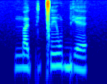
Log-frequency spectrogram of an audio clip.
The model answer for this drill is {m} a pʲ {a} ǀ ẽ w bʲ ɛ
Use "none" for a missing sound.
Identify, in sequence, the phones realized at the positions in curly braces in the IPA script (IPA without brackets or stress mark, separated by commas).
m, ə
